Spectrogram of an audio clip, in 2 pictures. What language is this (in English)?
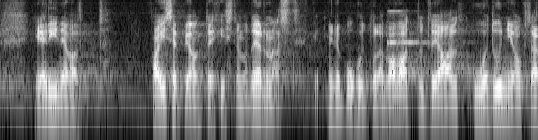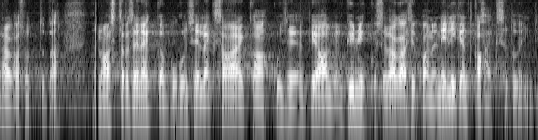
Estonian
